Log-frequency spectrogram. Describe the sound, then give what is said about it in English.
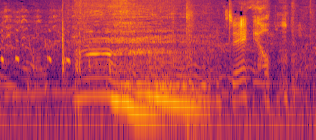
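A mating turtle in the UK lets out a long, low groaning moan that slides downward in pitch, loud, with a few shorter rasping grunts around it. “This is a new turtle sex.”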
